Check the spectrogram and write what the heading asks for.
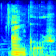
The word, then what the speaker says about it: Anchor: h oeurs se escribe anchor ancor se dice en inglés y es una plataforma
